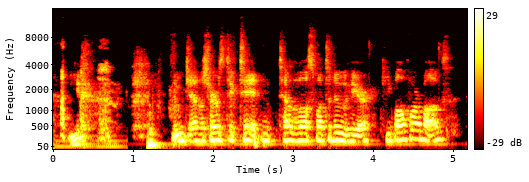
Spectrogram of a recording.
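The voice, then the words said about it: Put-on American accent. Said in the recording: “Don't know why I'm doing that in an American accent.”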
